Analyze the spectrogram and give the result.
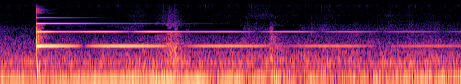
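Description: A singing bowl used as a meditation bell is struck once, its bright, clear tone ringing out and slowly fading over several seconds into a quiet background, with no voices present.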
